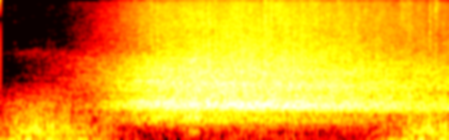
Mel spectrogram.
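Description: Video transition sound effect: a whoosh with a low rumble beneath it, swelling about half a second in and holding, then fading away.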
